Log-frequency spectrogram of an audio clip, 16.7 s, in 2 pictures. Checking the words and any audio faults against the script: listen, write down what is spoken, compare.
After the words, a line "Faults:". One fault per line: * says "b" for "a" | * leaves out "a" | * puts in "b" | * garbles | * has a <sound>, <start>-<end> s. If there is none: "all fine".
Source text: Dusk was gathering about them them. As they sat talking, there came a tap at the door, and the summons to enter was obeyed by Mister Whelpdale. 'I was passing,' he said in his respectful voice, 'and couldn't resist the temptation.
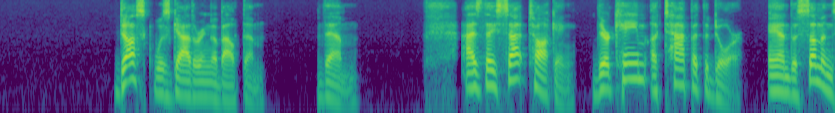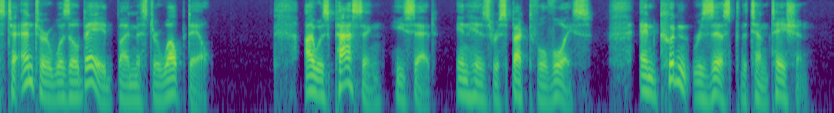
Dusk was gathering about them them. As they sat talking, there came a tap at the door, and the summons to enter was obeyed by Mister Whelpdale. 'I was passing,' he said in his respectful voice, 'and couldn't resist the temptation.
Faults:
all fine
